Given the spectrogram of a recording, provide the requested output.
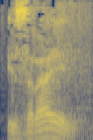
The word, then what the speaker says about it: Израиль: В слове «Израиль» Боря сделал ударение на последний слог.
